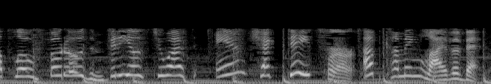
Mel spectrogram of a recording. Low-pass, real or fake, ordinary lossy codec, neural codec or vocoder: 5.4 kHz; real; MP3, 24 kbps; none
